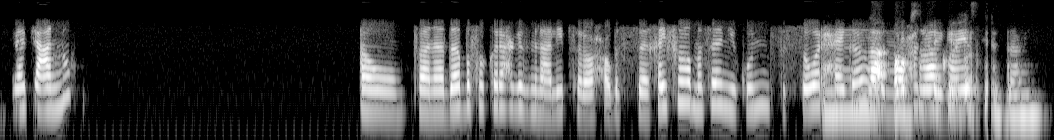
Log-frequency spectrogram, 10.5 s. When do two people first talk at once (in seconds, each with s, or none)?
8.2 s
